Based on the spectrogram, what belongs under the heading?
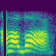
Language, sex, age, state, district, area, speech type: Assamese, female, 45-60, Assam, Kamrup Metropolitan, urban, conversation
